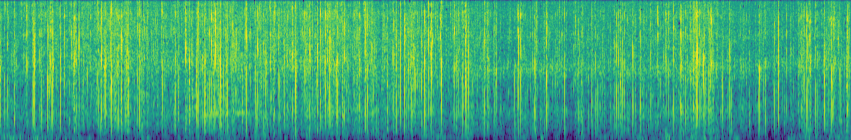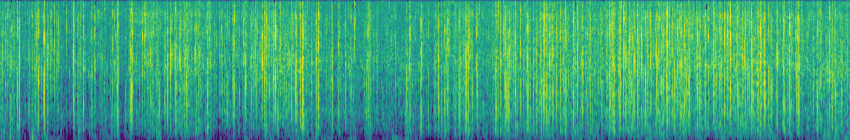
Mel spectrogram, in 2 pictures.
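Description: Steady rain falling, a dense even hiss of drops that keeps up without a break.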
